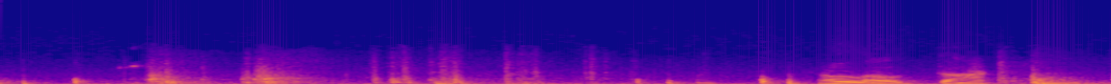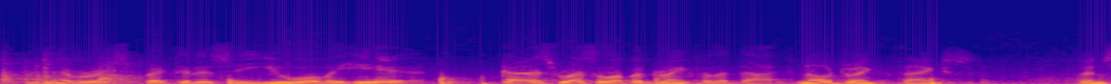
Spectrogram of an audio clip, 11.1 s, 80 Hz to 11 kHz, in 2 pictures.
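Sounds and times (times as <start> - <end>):
door being opened: 0.0 - 4.1, 4.7 - 6.8
knocks, rattles and scraping clatter: 0.0 - 8.4
speech: 4.1 - 11.0.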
